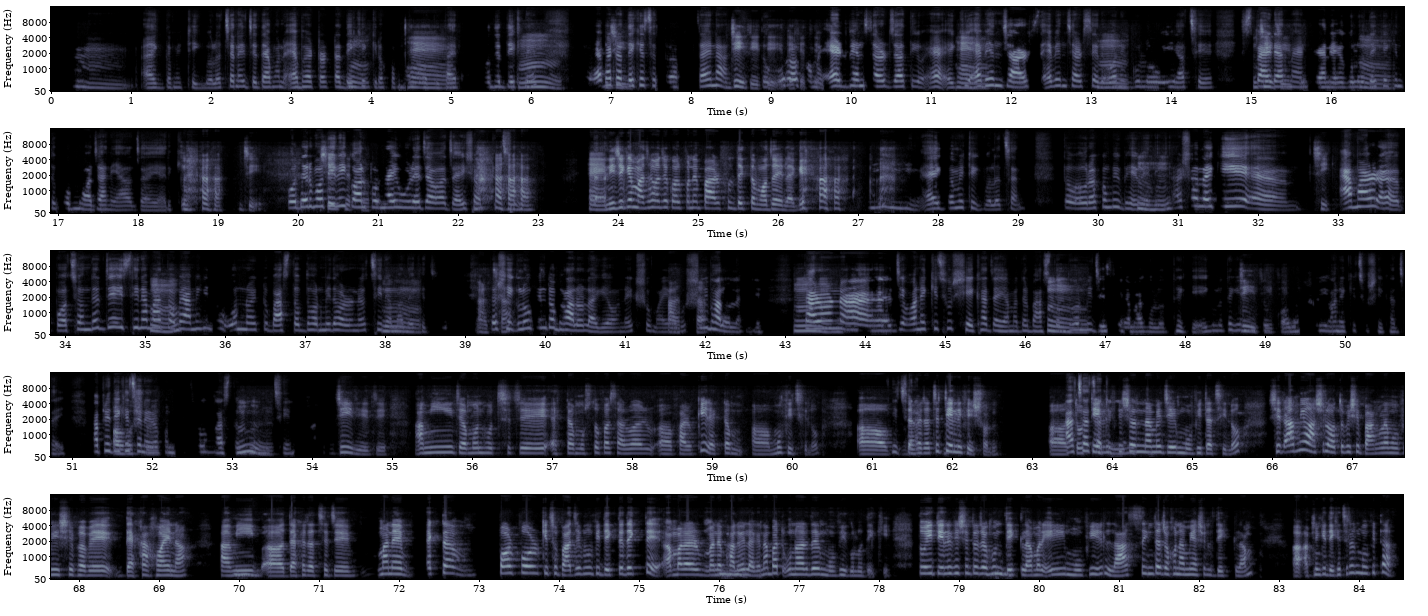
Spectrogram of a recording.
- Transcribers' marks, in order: static; "যেমন" said as "দেমন"; lip smack; distorted speech; chuckle; chuckle; tapping; chuckle; chuckle; mechanical hum; "cinema" said as "ছিনেমা"; "cinema" said as "ছিনেমা"; unintelligible speech; other background noise; horn
- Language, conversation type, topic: Bengali, unstructured, কোন ধরনের সিনেমা দেখতে আপনার সবচেয়ে বেশি ভালো লাগে?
